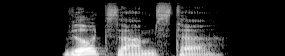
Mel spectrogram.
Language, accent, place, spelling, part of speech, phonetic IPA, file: German, Germany, Berlin, wirksamster, adjective, [ˈvɪʁkˌzaːmstɐ], De-wirksamster.ogg
- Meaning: inflection of wirksam: 1. strong/mixed nominative masculine singular superlative degree 2. strong genitive/dative feminine singular superlative degree 3. strong genitive plural superlative degree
